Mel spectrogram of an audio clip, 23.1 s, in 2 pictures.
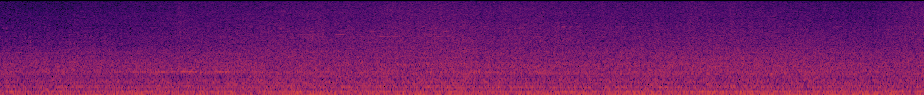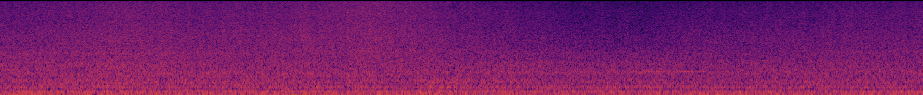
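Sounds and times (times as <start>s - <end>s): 
wind at night in Arcueil France: 0.0s - 23.0s.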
